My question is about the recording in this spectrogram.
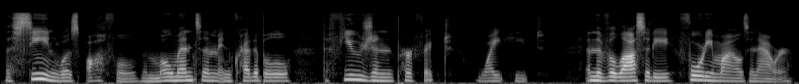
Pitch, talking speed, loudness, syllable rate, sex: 165 Hz, 145 wpm, -23 LUFS, 5.2 syllables/s, female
